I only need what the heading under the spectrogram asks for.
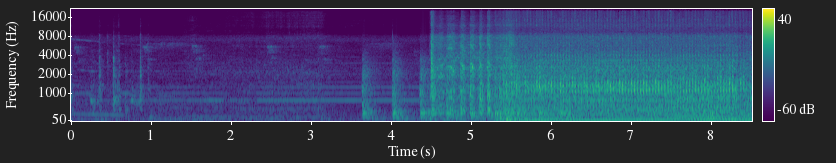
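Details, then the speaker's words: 2011 Chevrolet Captiva diesel after fuel pump, injector, turbo leak and fusebox wiring repairs (was hard starting, black smoke, no power): short crank, catches cleanly into a steady even idle with no misses or knocks; healthy start. "Nah, kita biarkan idle dulu 5 atau 10 menit. Nah, nanti baru lanjut kita running."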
